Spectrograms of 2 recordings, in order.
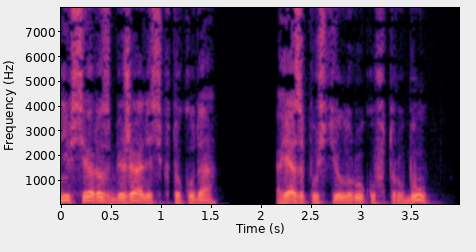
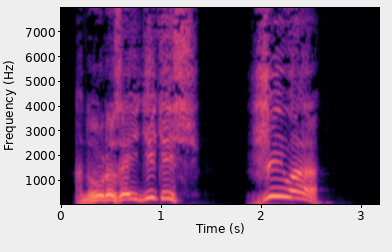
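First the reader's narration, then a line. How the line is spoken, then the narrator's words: Shouted. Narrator (Russian): Я им крикнул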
